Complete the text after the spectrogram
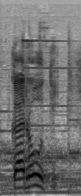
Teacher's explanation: करोति के त में जो ह्रस्व ई है उसको दीर्घ नहीं करना है। करोति यह नहीं बोलना है।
